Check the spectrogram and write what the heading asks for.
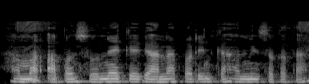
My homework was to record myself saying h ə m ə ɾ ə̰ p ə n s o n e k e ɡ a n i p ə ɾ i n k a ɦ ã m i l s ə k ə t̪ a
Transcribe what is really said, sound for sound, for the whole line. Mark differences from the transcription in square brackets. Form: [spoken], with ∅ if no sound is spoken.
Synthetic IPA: h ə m ə ɾ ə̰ p ə n s o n e k e ɡ a n [a] p ə ɾ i n k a ɦ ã m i l s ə k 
